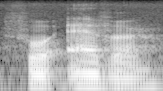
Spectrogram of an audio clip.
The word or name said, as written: forever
